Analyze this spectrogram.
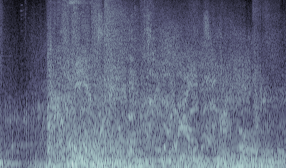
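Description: Magic spells crackle and burst in a loud fantasy battle.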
